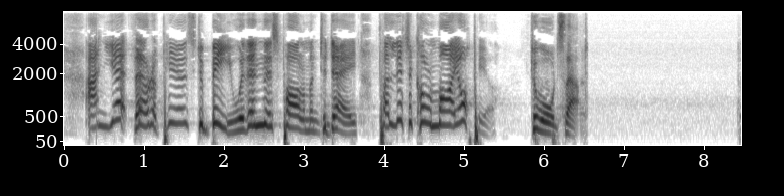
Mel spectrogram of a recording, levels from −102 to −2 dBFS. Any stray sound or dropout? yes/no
no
